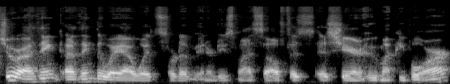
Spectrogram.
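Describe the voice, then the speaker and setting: Lively intonation marks this man's medium-pitched voice. He has an American accent and a fairly quick pace. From US South, Raleigh, North Carolina. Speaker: philanthropy leader and author. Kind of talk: interview. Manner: hesitant, many fillers.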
